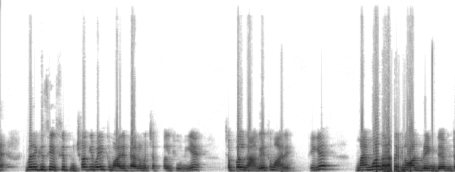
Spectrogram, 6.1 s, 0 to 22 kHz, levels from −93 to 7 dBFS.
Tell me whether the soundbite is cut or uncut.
uncut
